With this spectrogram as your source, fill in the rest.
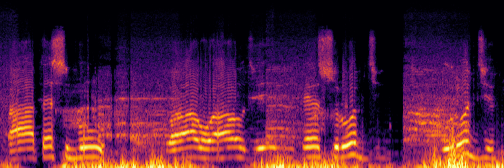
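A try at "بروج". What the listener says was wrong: না রুজ, এটা ওয়াও মাদ্দা।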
